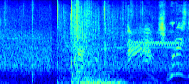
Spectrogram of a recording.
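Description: Armoured players collide with a heavy thud.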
